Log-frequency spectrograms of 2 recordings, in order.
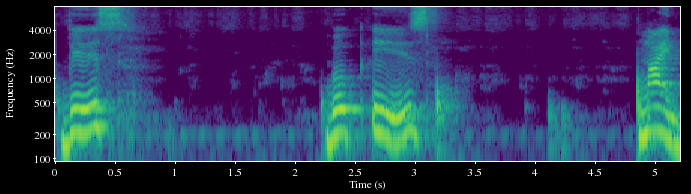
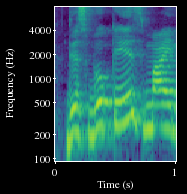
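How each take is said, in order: First: Slow, isolated words with long gaps; word-by-word dictation; dictating while writing. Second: Said in the usual way. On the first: Real, not acted. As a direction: pause as you write each word.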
